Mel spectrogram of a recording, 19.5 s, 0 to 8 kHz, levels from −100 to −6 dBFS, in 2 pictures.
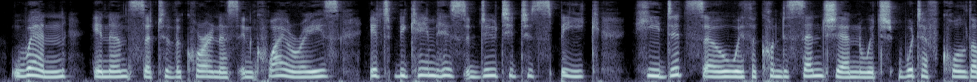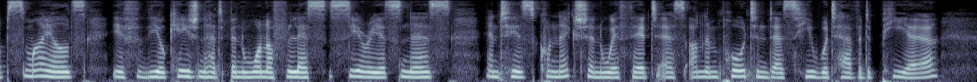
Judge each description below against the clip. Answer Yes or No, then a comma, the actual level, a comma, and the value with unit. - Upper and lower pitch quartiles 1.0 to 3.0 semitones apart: Yes, narrow, 2.4 semitones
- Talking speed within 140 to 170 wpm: Yes, average, 145 wpm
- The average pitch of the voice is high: Yes, high, 195 Hz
